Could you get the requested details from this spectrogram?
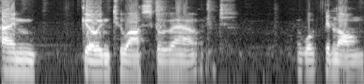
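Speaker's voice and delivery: low, hushed, confidential voice. Speaking as Peach after loping over to Ashwood: low Peach voice. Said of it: "in a low voice says".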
